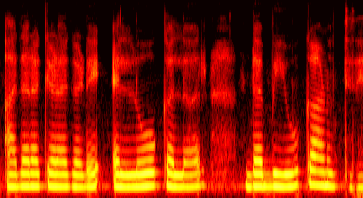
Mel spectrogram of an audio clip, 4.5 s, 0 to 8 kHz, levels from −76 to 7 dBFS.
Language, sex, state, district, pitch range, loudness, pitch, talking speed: Kannada, female, Karnataka, Bidar, 185-200 Hz, -13 LUFS, 190 Hz, 80 wpm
